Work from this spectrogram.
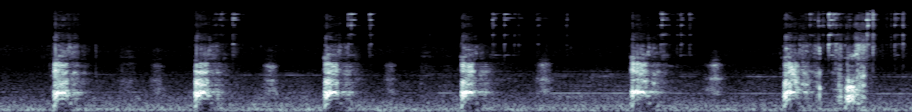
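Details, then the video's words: A Siberian Husky, a rescue dog, gives sharp, clipped guard-dog barks, one about every second or so, with brief pauses. "Husky Rescue - Bark Guinness Bark"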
